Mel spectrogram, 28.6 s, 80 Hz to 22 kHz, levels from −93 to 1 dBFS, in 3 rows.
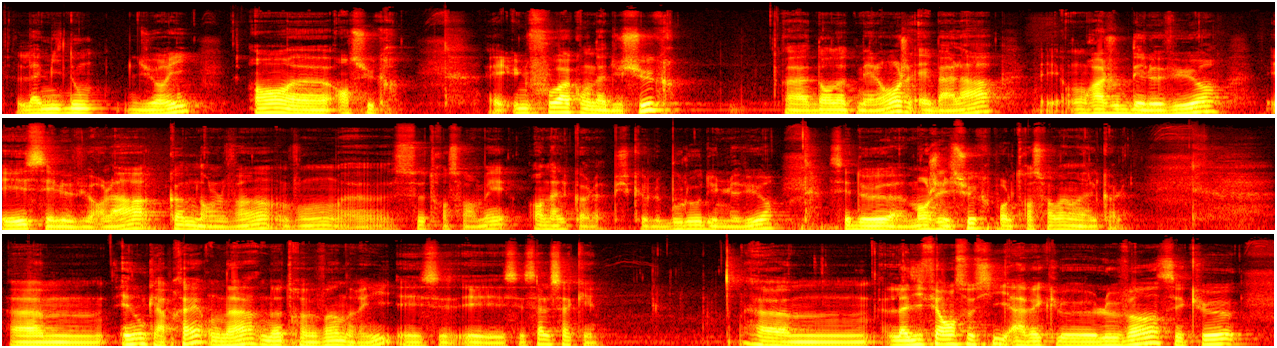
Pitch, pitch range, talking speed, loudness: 105 Hz, 95-125 Hz, 170 wpm, -18 LUFS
